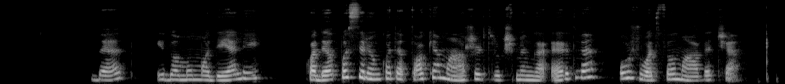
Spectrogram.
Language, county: Lithuanian, Šiauliai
